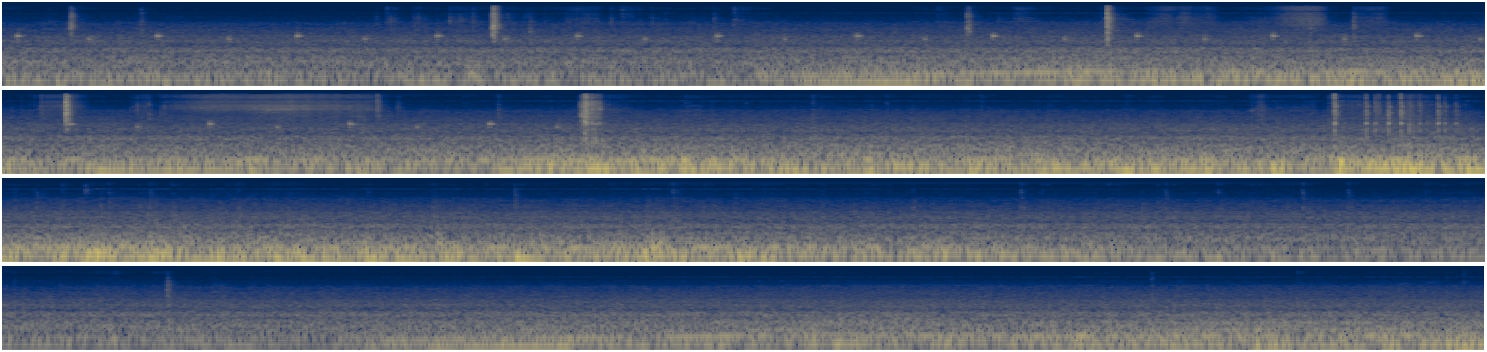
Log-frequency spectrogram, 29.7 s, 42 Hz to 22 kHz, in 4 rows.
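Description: Car interior rumble of engine and tyre road noise while driving, swelling as the car speeds up around 4, 10 and 14 seconds in, easing off about two-thirds of the way through, then rising again. A few light clicks sound in the first ten seconds.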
